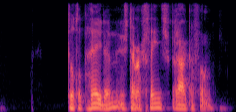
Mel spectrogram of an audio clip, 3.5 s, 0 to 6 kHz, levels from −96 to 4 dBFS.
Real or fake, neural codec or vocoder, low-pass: fake; codec, 32 kHz, 1.9 kbps, SNAC; 5.4 kHz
